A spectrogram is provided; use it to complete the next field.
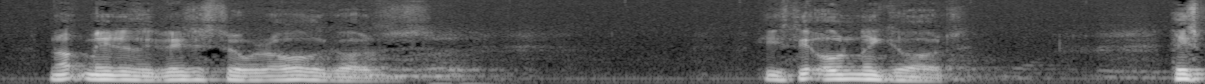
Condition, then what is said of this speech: Parkinson's disease. But if I say something that you can't hear or can't understand, doesn't seem to make sense, stick a paw in the air, let me know, and I go back.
